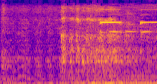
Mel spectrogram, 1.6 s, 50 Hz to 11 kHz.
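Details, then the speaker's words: 2012 International PB105 short school bus, hydraulic brakes; short crank, catches at once into a deep steady rumble, check engine light blinks then goes out as normal — healthy start. "The bus starts right up. You'll see the check engine light illuminate, and then it will go out. It's just standard for these 2012s. They blink for a little bit and then they will go out. But you can hear the engine sounds healthy."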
